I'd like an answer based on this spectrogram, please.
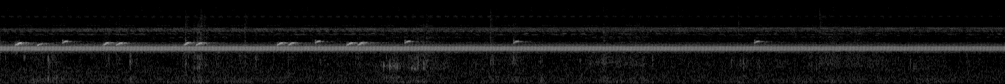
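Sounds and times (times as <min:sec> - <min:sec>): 
shrill insect drone at dusk in the African savanna: 0:00.0 - 0:10.0
frog chirping calls at dusk in the African savanna: 0:00.1 - 0:04.3.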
